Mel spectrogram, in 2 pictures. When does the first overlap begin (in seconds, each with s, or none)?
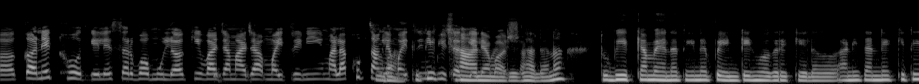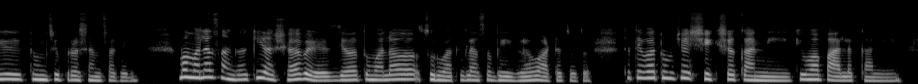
3.8 s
